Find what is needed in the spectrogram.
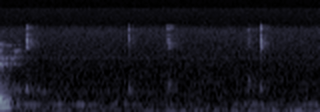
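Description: A few faint computer mouse clicks at irregular intervals over a low background hum.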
